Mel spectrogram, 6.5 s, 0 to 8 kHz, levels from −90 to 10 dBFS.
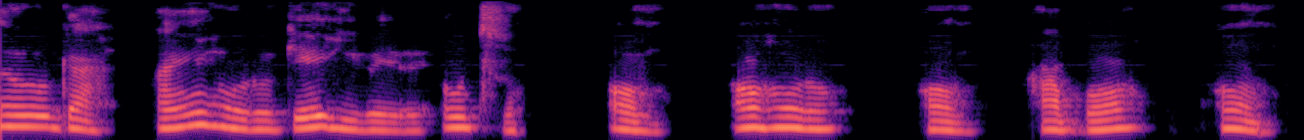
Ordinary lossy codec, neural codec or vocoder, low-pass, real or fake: none; codec, 16 kHz, 8 kbps, FunCodec, trained on LibriTTS, 25 frames a second; none; fake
